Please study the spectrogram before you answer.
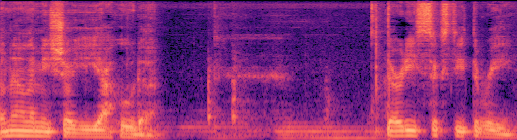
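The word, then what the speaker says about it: יהודה: person that understands Hebrew when they call the tribe of Judah in Hebrew they pronounce it as yahuda every single one of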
